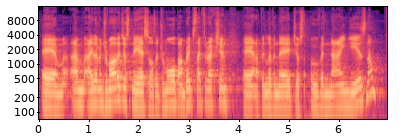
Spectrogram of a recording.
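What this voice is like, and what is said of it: Northern Irish regional accent. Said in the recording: “I live in Dromara, as you can tell from the accent.”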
